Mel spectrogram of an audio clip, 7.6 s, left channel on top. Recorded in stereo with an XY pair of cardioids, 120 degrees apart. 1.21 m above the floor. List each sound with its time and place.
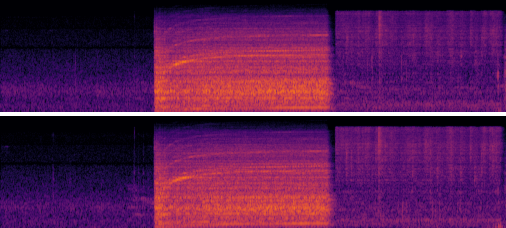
2.3 s a blender: 5° left, 0.7 m
5.0 s frying: 55° right, 0.8 m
